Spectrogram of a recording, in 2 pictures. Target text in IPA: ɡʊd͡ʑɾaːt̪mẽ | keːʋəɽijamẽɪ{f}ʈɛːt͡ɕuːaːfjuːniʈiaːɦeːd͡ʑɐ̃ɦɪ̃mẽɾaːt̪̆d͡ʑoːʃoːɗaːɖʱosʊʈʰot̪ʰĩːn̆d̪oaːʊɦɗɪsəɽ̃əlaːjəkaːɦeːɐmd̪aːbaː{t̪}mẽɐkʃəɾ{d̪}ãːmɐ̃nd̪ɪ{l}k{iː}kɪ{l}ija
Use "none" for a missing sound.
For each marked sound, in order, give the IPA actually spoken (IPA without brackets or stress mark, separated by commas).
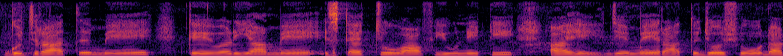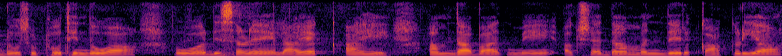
s, d̪, d̪, ɾ, aː, ɽ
